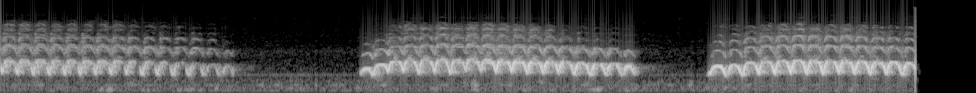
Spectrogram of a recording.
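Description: Three long, fast-pulsing trilling calls, played as the sound of an ostrich; the last one cuts off suddenly.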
